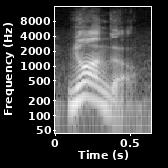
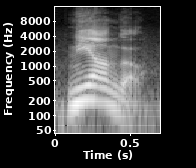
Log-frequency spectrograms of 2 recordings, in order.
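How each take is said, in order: No difference in how they are said.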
